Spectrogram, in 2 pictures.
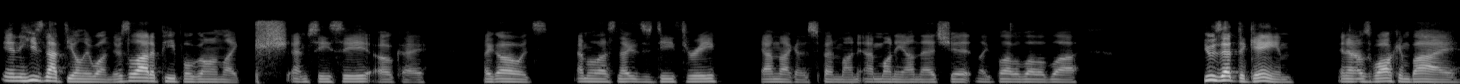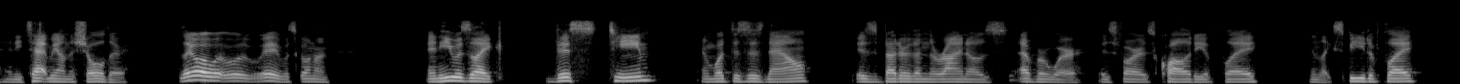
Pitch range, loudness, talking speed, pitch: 120-140 Hz, -27 LUFS, 195 wpm, 130 Hz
